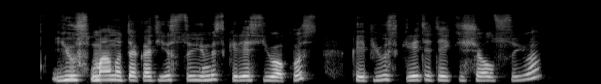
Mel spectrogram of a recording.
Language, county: Lithuanian, Kaunas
